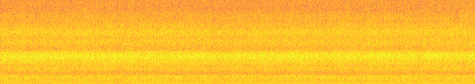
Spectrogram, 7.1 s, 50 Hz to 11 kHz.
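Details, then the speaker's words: Curb-found Troy-Bilt 21-inch self-propelled mower with a newer Briggs engine, blade having hit a railroad tie: lumpy chugging with irregular stumbles and backfiring; owner plans to check timing and feels the blade hitting underneath; finding: sheared flywheel key throwing timing off. "so probably in a future video I'll check the timing on this it feels like the blade is hitting underneath and you heard a backfire like crazy there but it does run kind of"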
